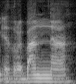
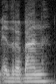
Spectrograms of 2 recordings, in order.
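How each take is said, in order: First: اضربن said ezrebanna, with a doubled nn and a final a; اضربن with the n held long and then opened by a short a; heavy nun form. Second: اضربن said ezreban, ending on a still, unvowelled n; اضربن with a short, silent final n, no doubling; light nun form. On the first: Teacher shows the heavy doubled nun, nn then a. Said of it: "یعنی تشدید داره". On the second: Teacher shows the light nun of emphasis, short final n. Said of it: "یعنی همون ساکنه". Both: Shown as a demonstration.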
